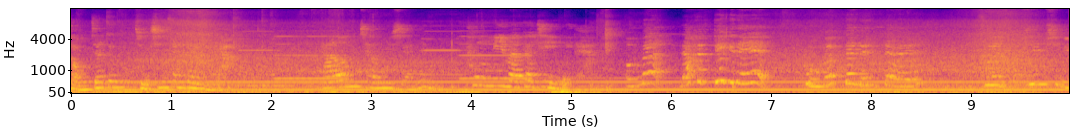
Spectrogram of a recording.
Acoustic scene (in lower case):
bus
